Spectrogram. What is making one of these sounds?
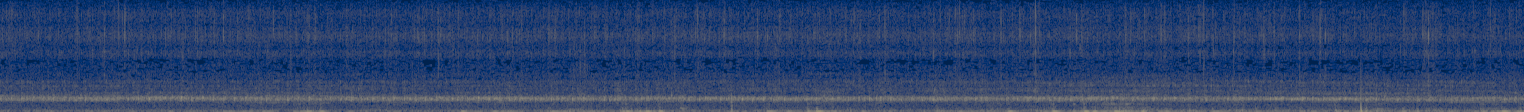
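A steady, muffled underwater hiss fills the background.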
